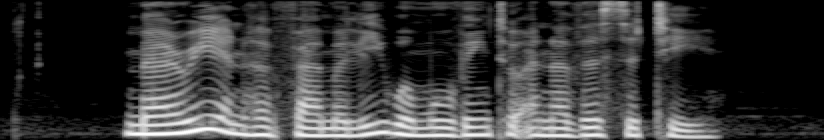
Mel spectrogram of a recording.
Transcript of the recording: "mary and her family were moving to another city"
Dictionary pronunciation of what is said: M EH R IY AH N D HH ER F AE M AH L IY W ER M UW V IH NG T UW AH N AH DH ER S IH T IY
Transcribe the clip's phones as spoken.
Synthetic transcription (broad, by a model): M EH R IY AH N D HH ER F AE M AH L IY W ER M UW V IH NG T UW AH N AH DH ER S IH T IY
